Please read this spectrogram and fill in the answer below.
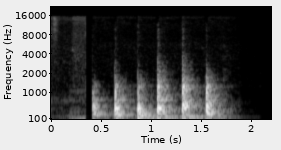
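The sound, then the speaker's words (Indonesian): Knocking on a bedroom door: six sharp raps in a quick, even sequence, clear and alone after a faint sound at the start. “Tiba-tiba kayak ada yang ngetok pintu kamar gue.”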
